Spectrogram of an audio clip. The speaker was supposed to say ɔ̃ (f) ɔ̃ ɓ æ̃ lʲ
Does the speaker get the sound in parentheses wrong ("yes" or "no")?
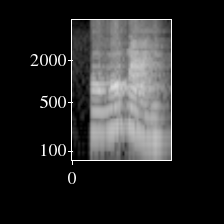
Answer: yes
